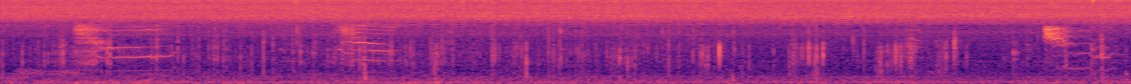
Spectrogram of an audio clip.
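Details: Tortoiseshell cat, a stray sheltering from rain, gives three short falling meows with clear harmonics, the first two close together and the third near the end, over a steady hiss of rainfall with scattered drip taps.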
